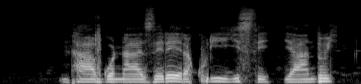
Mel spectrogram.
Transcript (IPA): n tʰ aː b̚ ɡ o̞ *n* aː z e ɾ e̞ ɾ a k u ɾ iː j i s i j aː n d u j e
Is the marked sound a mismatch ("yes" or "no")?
no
